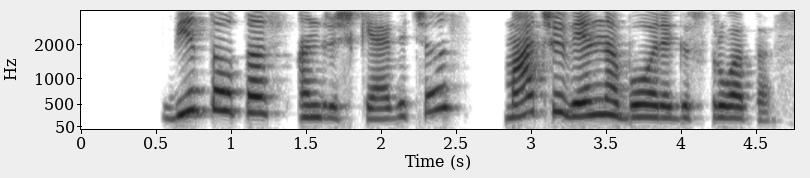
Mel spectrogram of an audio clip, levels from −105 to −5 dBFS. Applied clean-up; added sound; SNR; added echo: none; none; none; none.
